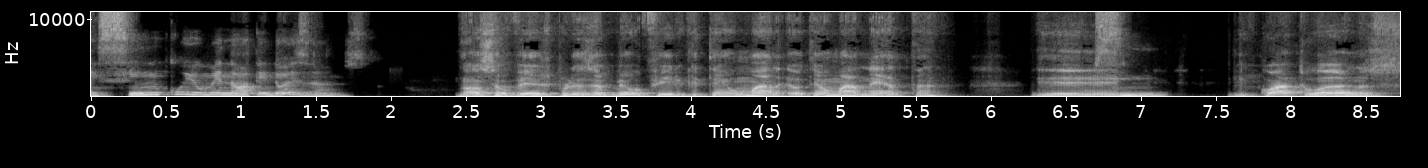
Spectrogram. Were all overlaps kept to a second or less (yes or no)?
yes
